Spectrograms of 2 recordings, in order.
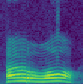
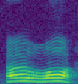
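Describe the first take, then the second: Both takes have the same delivery.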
